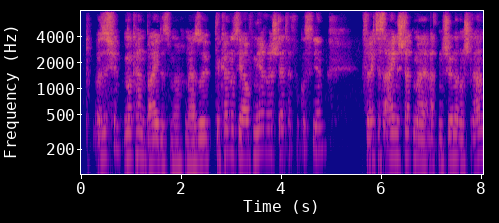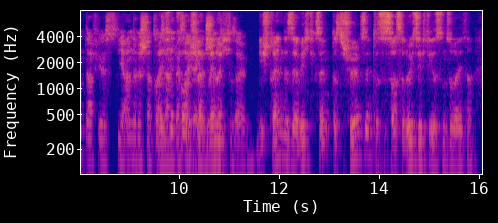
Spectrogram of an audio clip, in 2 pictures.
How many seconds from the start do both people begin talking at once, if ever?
9.5 s

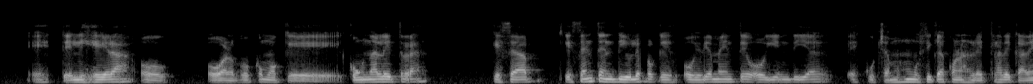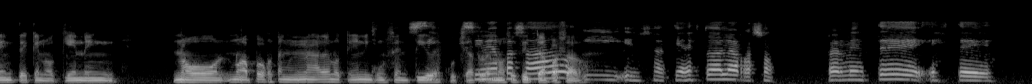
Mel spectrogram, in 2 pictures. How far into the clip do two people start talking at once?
14.4 s

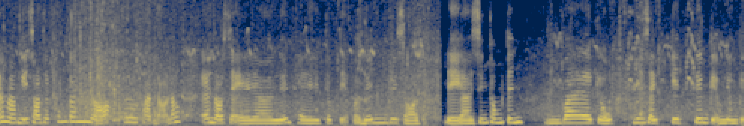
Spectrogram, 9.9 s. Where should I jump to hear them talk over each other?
none

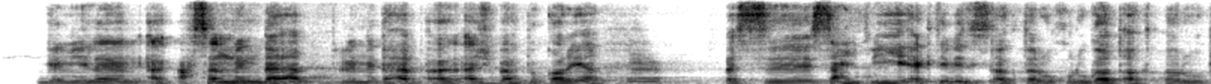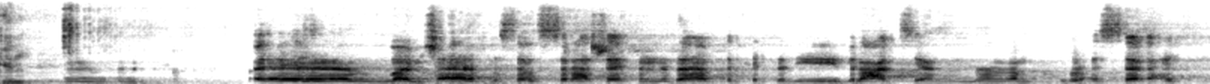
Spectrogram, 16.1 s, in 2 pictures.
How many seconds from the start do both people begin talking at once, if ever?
none

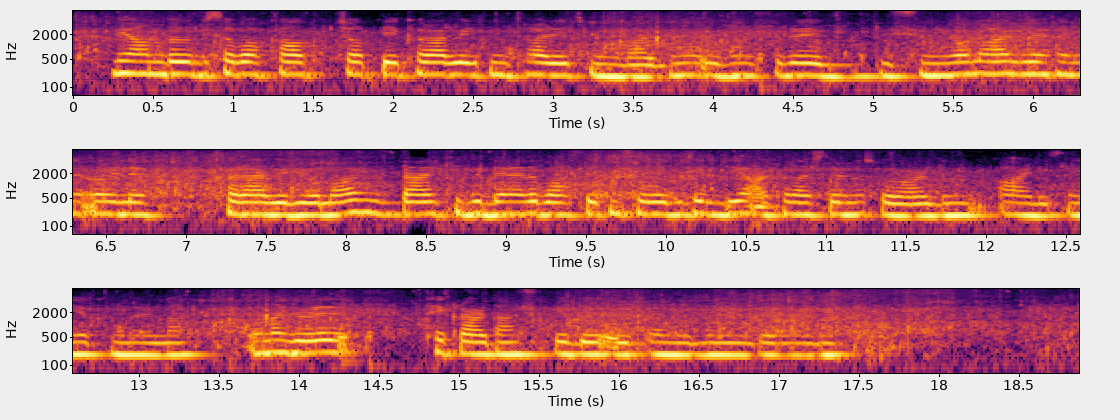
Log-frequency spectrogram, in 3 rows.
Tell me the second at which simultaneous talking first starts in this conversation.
none

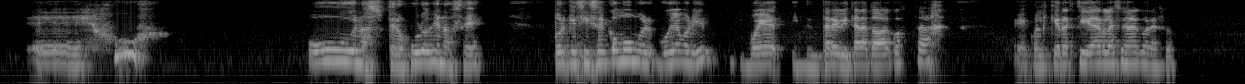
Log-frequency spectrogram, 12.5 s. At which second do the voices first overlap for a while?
none

